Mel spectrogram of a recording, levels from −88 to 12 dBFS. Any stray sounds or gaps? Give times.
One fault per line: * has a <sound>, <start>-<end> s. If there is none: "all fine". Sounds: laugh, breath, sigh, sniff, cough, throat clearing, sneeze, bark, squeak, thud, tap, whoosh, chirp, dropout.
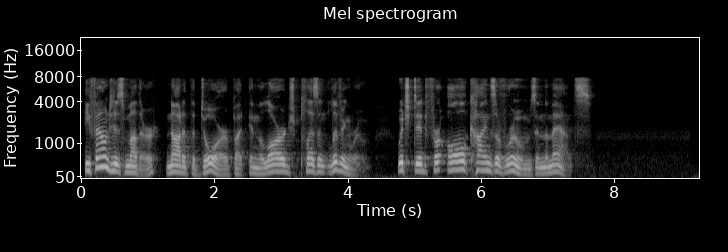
all fine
